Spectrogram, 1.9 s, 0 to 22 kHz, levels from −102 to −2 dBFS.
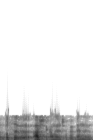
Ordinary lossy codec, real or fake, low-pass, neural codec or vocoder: AAC, 16 kbps; fake; 19.8 kHz; codec, 44.1 kHz, 7.8 kbps, DAC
